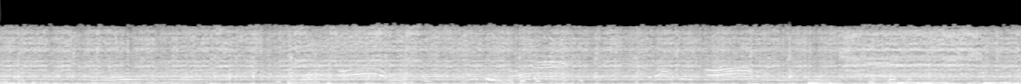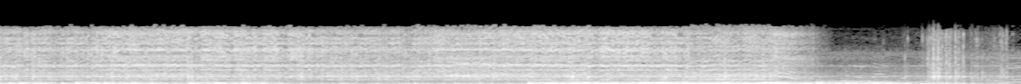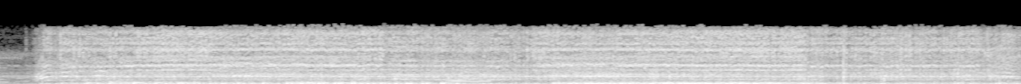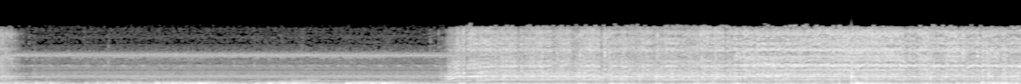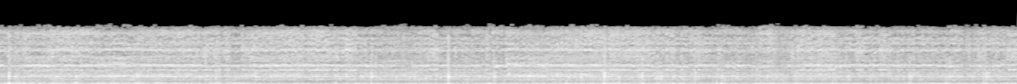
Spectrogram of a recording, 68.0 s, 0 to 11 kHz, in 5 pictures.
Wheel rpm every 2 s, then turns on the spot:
160, 160, 160, 170, 160, 160, 160, 160, 160, 160, 160, 150, 30, 30, 140, 160, 160, 160, 170, 160, 80, 0, 0, 60, 160, 160, 160, 160, 160, 160, 160, 160, 160, 160.
none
